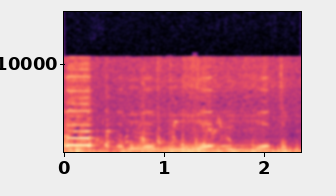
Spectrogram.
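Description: A chicken gives one short, loud, high-pitched squawk right at the start, over people talking.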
